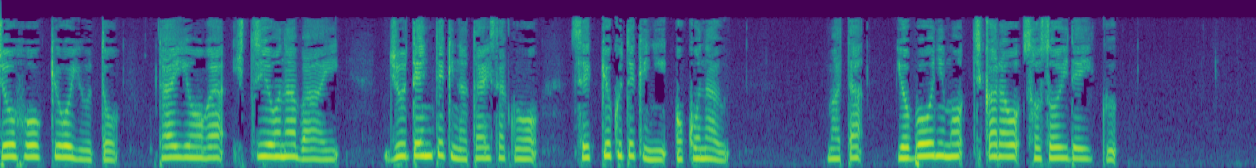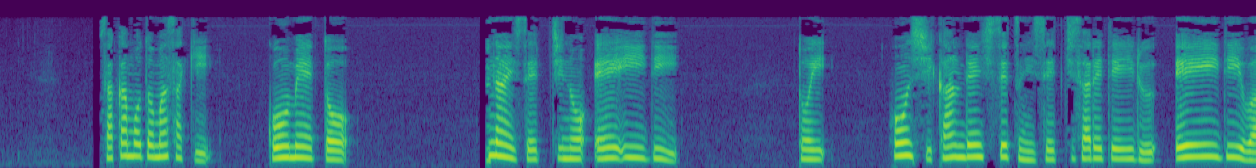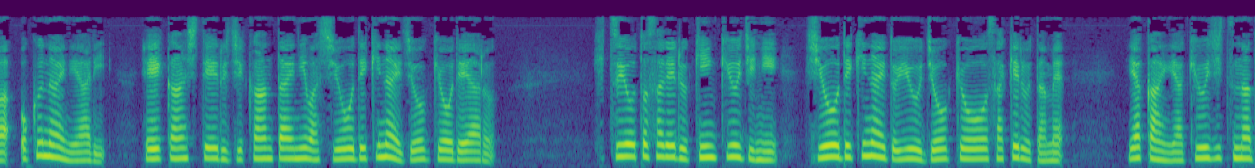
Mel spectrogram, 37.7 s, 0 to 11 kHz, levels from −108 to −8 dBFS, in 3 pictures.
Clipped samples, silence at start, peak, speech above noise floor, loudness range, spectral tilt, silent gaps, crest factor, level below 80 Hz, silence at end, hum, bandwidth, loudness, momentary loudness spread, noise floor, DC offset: under 0.1%; 0 s; -8 dBFS; 47 dB; 4 LU; -5.5 dB/octave; 13.48-13.55 s, 17.35-17.41 s; 18 dB; -62 dBFS; 0.05 s; none; 8 kHz; -25 LUFS; 10 LU; -72 dBFS; under 0.1%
